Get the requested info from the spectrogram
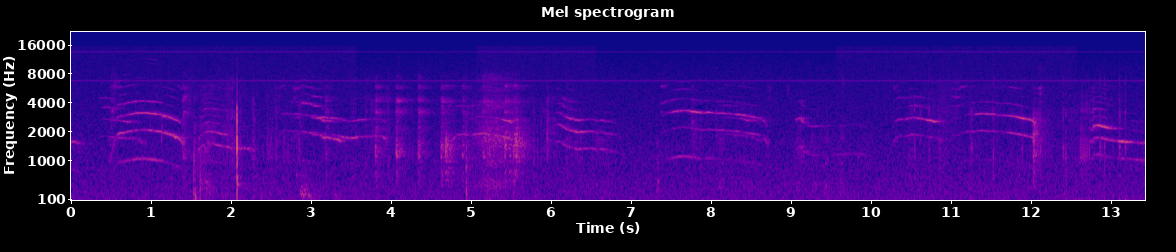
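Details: Compilation of cats meowing played indoors while a pet cat watches; repeated loud, tonal meows with rich harmonics, mostly arching then falling in pitch, coming in quick succession, with occasional taps and a sharp click.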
